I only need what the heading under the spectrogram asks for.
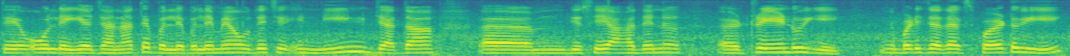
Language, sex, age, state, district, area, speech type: Dogri, female, 60+, Jammu and Kashmir, Jammu, urban, spontaneous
